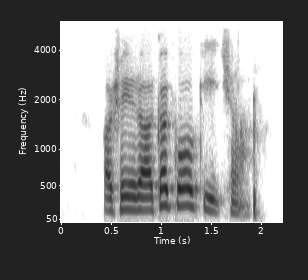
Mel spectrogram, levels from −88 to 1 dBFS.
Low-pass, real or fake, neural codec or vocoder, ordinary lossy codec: 5.4 kHz; fake; codec, 16 kHz, 16 kbps, FunCodec, trained on LibriTTS, 50 frames a second; Opus, 32 kbps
